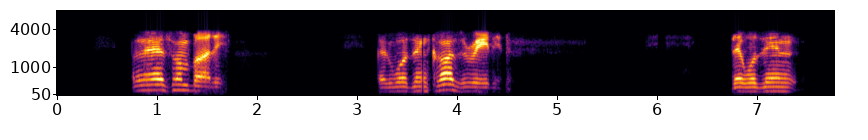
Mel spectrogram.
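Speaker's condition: Cerebral palsy; wheelchair user

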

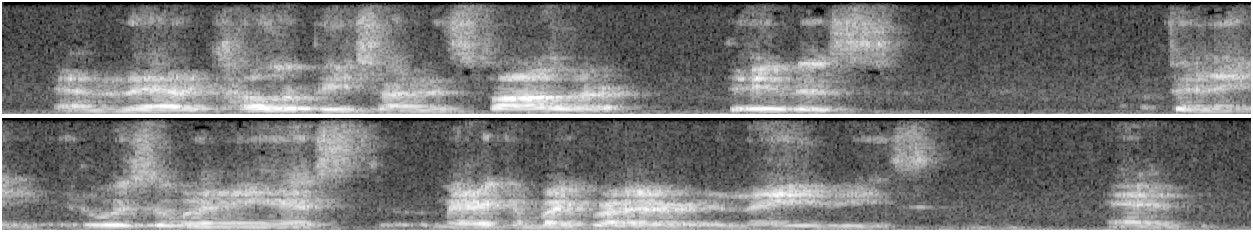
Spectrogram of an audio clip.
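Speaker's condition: Young onset Parkinson's disease; deep brain stimulation surgery

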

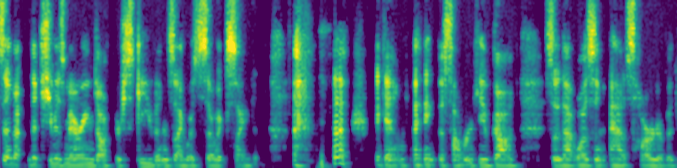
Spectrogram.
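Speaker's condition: Severe cleft palate; lip

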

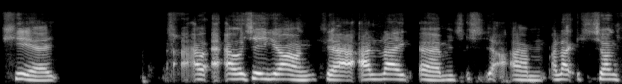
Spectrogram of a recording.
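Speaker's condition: Down syndrome; congenital

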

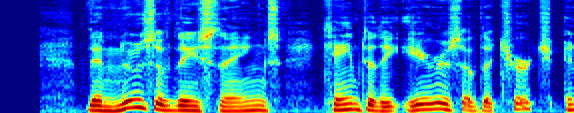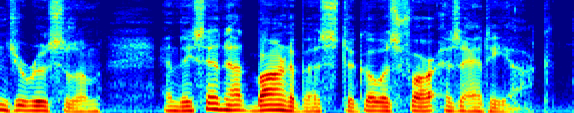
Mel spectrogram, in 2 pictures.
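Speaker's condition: No condition

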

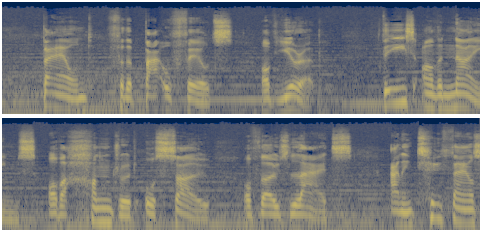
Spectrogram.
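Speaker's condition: No condition

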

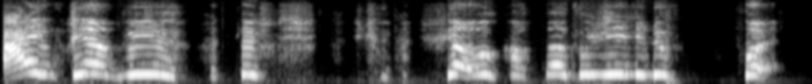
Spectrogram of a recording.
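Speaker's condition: Speech impairment; speech impairment audible to listeners

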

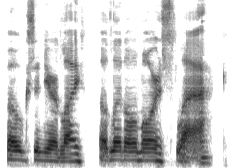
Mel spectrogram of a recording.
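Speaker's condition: Parkinson's disease, young onset; diagnosed at 35, deep brain stimulation implant, non-rechargeable battery; DBS battery replaced one week earlier, felt better quickly after

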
